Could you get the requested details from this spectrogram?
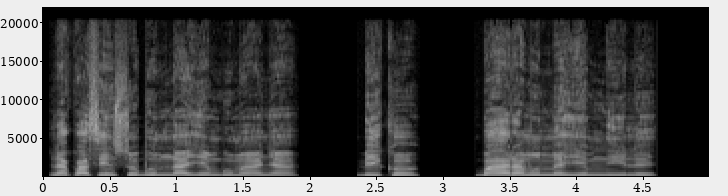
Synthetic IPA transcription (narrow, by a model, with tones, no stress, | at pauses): le˦kʷa˨sɪ˦n̩˦so˨ɡ͡bu˦m̩˦na˨i˦ɦe˦ŋ͡m̩˦ɡ͡bu˦m̩˦a˦ɲa˦ | bi˦ko˦ | bɔ˦ɦa˦ɾa˦m̩˦m̩˦me˦ɦje˨m̩˦niː˦le˦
